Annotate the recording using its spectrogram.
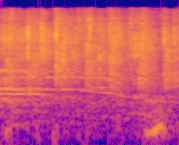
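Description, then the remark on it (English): A crowd applauding the live team, steadily: a dense wash of many hands clapping at once that holds at an even level throughout, with a faint voice or cheer surfacing briefly near the end. “Come on, y'all make some for the live team.”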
